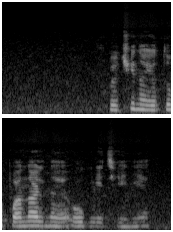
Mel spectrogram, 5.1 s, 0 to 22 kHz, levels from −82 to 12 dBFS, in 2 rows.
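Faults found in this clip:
Noise suppressor artifacts, whole clip: background ducks about 18 dB between phrases, swells under speech. The steady room noise, about 13 dB below speech, is not itself a fault; the pumping comes from the suppressor.

Speech cut by the noise suppressor, 2.42–2.69 s and 3.77–4.76 s: soft speech pulled down with the noise, deepest about 15 and 18 dB. The speech is turned down rather than gone, unlike a packet dropout.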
